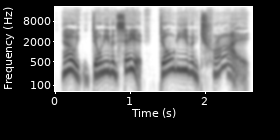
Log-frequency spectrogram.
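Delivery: high, exasperated protest; hammed-up outrage, voice shooting up; mock indignation. Mock protest against a fake Jan.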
